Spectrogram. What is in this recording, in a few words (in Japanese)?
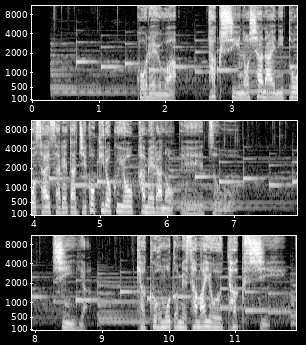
オカルト番組 かすれ低音 ゆったり 「心霊スポット」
